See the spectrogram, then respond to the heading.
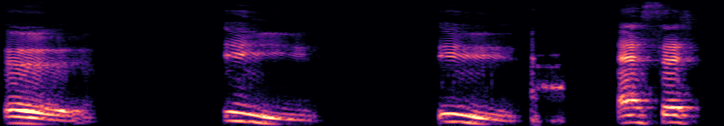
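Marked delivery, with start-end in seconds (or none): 0.0-0.6 "ए" as rounded German ö, held long; O-umlaut sound. Shown as a demonstration. Teacher demonstrates O umlaut, rounded drawn-out "ए". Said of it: "दोबारा pronounce करके बताऊंगा". 1.5-3.5 "ई" as rounded German ü, held long; U-umlaut sound. Shown as a demonstration. Teacher demonstrates U umlaut, rounded drawn-out "ई". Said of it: "दोबारा pronounce करके बताऊंगा".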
